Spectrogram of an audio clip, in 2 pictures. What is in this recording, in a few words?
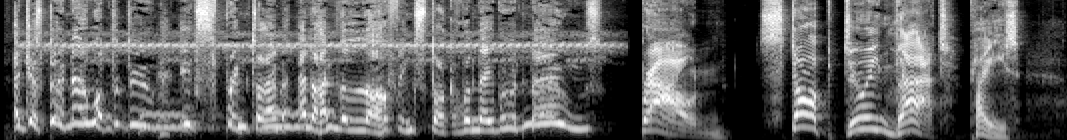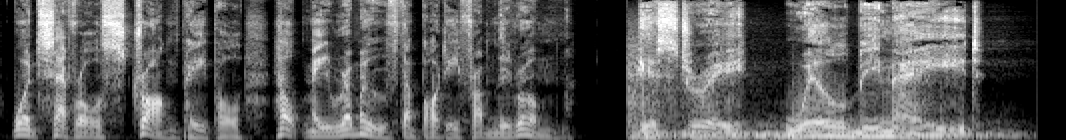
uk com characters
